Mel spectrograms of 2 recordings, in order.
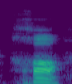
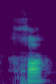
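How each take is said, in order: First: خا stretched with a long back vowel, louder; long madd. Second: خا cut short, heavy kh with a brief back vowel; short fatha. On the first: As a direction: hold the vowel of خا long and firm. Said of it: "یک مد داره". (خا با مد و کشیده) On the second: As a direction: say خا as one short syllable, no lengthening. (خا کوتاه با فتحه، بدون مد) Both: Shown as a demonstration.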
